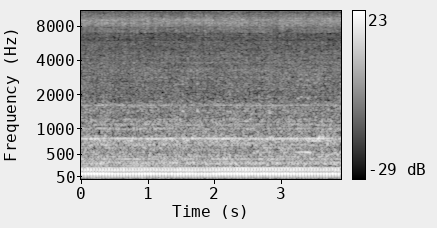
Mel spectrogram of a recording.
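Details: Freshly rebuilt Kohler single-cylinder engine in a Cub Cadet 102, running evenly with a light regular tick about four times a second from the front pulley coming apart; the rod is not loose.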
